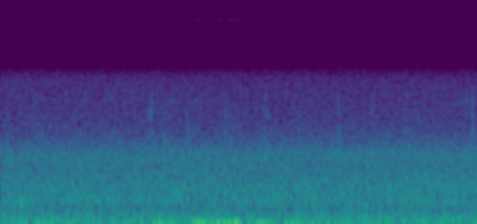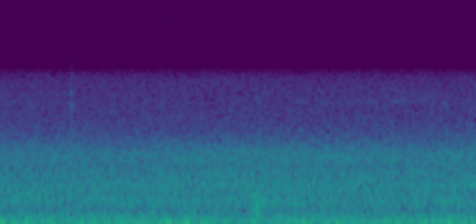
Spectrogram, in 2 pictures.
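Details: Steady low rumble and broadband hiss throughout, with a few faint ticks and no animal voice.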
